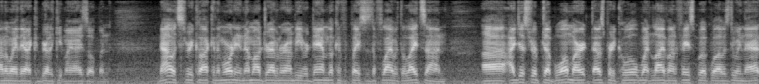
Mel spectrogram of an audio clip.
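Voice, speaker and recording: A man speaks at a very fast pace in a fairly low pitch. His intonation stays monotone and flat. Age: 40s. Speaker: drone pilot vlogger. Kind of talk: casual vlog. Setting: outdoors at night.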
